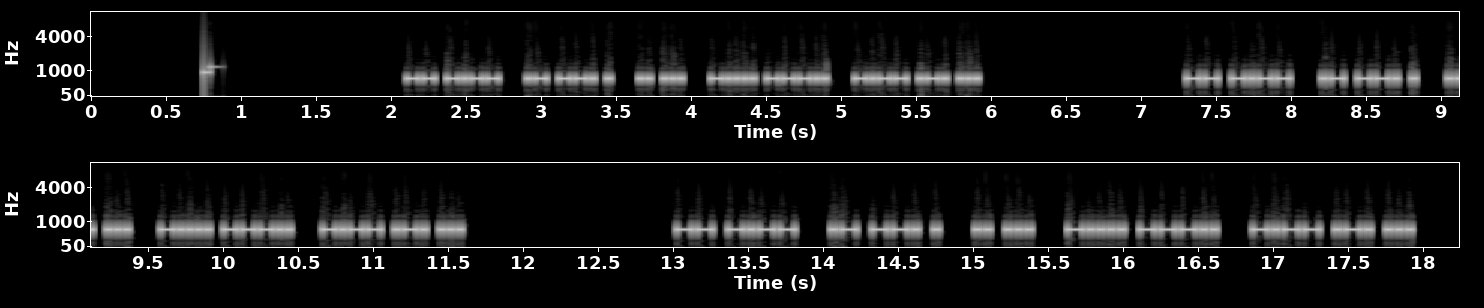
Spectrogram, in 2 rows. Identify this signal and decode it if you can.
Morse code, heard as a keyed tone, about 37 wpm, 700 Hz. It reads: MY AGE IS 68 YRS MY AGE IS 68 YRS MY AGE IS 68 YRS
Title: Speed-Racing Common QSO Phrases - 30wpm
